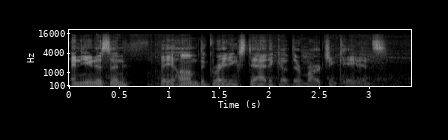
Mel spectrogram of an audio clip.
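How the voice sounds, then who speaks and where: A man talks fairly quickly, his pitch varying in an ordinary way, while music plays in the background. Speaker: interactive story narrator. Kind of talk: reading aloud. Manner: stuttering.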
